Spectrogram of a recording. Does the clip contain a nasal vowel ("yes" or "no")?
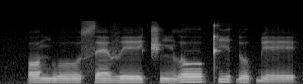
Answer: yes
